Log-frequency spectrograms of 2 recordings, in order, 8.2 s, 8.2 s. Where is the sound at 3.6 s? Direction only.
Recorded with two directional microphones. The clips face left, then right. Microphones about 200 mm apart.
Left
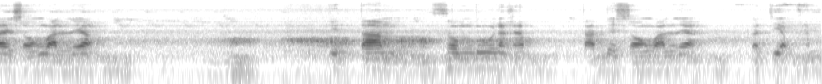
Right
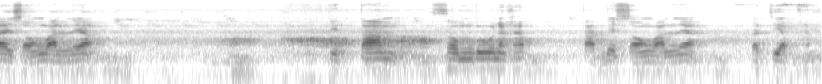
15° right (ahead or behind).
